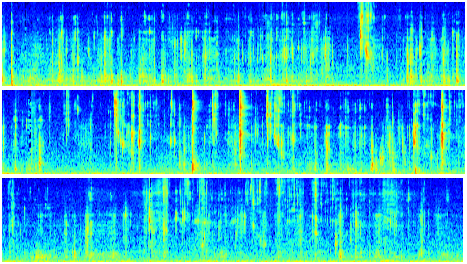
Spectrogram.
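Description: Close-miked chewing of sauce-coated seafood boil meat, with wet mouth and lip smacks and clicks throughout. A run of sharper, louder smacks comes in the middle.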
